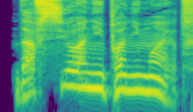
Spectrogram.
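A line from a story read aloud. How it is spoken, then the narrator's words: Hostile grumble. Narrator (Russian): неприязненно проворчал Валиев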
